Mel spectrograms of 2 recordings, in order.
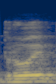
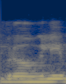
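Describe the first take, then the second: First: The name ends with an 'oy' sound. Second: The name ends with a 'glee' sound. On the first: The speaker calls it right. "इसको as a ब्रोय pronounce किया जाता है" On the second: The speaker calls it wrong. "हम इसको ब्रोगली ब्रोगली पढ़ते हैं"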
